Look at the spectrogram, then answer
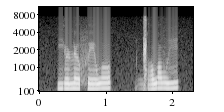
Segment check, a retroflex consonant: present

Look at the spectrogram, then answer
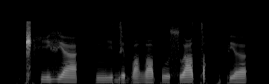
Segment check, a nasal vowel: absent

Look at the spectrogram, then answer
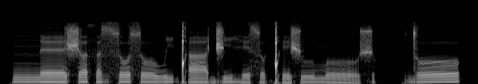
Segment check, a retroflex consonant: absent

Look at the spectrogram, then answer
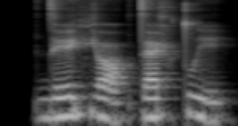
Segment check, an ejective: absent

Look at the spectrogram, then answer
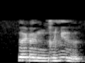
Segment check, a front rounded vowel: present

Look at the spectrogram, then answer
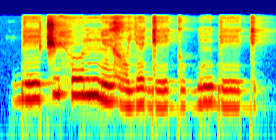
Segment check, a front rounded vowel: absent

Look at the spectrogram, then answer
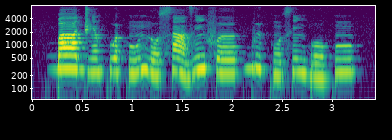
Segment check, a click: absent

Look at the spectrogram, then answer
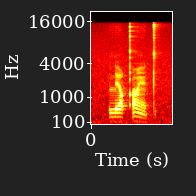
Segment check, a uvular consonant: present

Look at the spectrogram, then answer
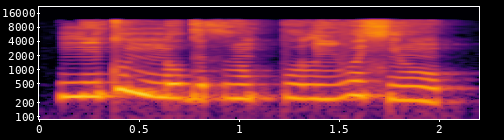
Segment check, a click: absent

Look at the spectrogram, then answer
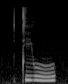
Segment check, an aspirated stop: absent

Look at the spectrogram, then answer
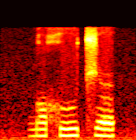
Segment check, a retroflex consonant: absent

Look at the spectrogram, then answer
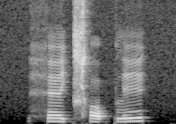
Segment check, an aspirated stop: present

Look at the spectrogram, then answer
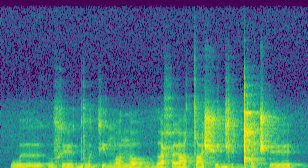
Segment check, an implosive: absent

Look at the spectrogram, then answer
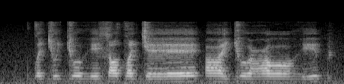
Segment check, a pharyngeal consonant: present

